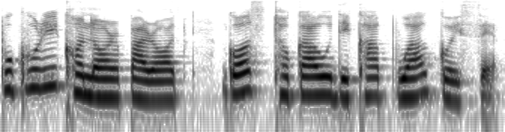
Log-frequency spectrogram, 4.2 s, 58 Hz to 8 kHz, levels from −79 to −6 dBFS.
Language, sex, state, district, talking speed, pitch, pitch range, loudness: Assamese, female, Assam, Kamrup Metropolitan, 115 wpm, 230 Hz, 210-255 Hz, -15 LUFS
